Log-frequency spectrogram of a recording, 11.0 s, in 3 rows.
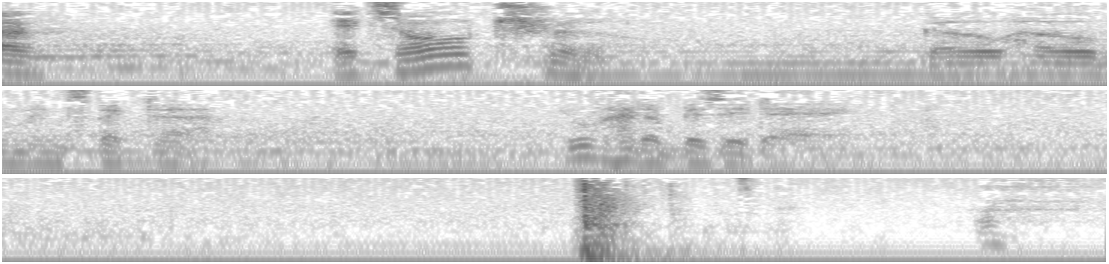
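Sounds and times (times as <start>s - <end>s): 
speech: 0.0s - 0.2s, 1.1s - 2.2s, 3.1s - 4.5s, 5.6s - 6.6s
door being forced open and splintered: 9.2s - 9.8s.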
